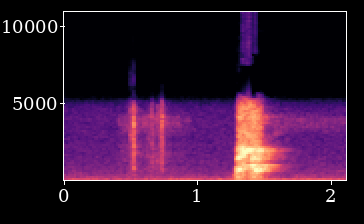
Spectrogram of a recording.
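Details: A Jack Russell Terrier playing with a toy monkey gives a single loud, sharp bark after a moment of quiet, with faint voices before it.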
